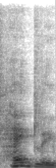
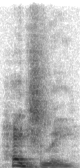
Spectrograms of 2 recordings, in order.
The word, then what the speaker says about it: Hegley: It's Hegley, but I said it was Hedgley.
